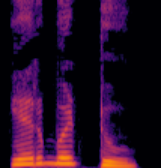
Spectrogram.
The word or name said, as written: ಏರುಬೆಟ್ಟ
